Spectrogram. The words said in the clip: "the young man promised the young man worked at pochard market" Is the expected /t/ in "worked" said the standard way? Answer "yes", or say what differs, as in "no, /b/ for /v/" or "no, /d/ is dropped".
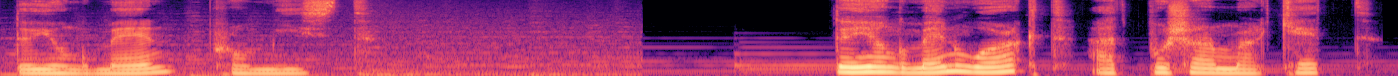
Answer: yes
